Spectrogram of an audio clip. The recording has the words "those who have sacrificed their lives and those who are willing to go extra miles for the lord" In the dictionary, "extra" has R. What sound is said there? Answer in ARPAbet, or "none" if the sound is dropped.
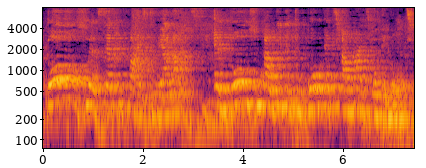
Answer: none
